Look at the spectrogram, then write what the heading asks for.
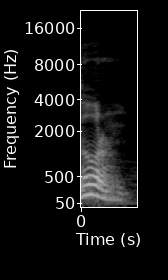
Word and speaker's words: Dorne: ver un ejército de Dorne, o Dorne, para pronunciarlo como se escribe.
